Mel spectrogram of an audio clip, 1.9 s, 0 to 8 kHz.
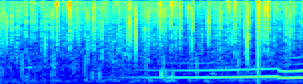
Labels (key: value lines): label: biophony, cascading saw
recorder: SoundTrap 600 or HydroMoth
